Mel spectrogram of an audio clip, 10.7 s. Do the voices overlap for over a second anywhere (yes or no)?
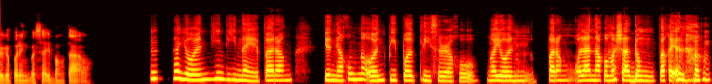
no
